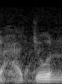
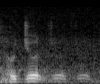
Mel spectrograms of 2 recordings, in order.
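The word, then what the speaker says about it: الحجون: Ada yang membaca Hajun, ada yang membaca Hujun. Orang Arab biasanya membacanya Hujun, kampung Hujun.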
